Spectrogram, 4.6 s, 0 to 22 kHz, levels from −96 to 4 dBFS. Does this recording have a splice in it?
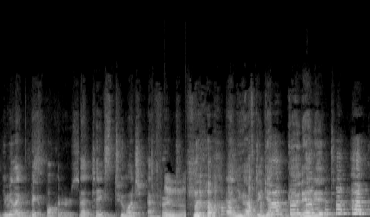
yes; 1 cut; at 0.9 s

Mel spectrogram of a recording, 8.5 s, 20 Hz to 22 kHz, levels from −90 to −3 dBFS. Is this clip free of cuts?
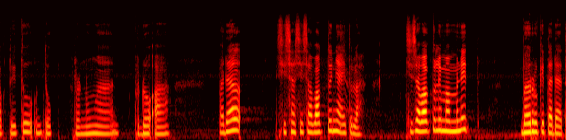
yes; 0 cuts

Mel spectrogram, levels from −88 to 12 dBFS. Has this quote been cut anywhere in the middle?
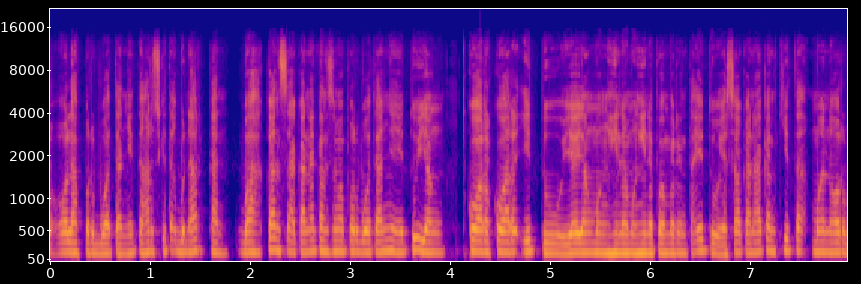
yes; 2 cuts; at 1.8 s, 4.0 s

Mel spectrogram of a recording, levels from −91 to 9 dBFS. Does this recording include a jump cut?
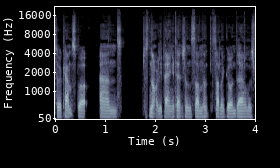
no; 0 cuts

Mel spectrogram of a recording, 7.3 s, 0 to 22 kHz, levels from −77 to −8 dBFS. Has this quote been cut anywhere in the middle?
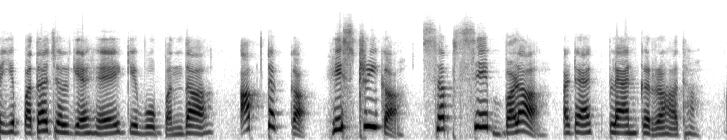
yes; 4 cuts; at 2.2 s, 3.2 s, 4.1 s, 5.5 s

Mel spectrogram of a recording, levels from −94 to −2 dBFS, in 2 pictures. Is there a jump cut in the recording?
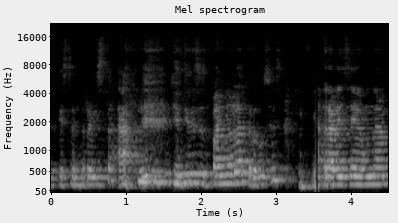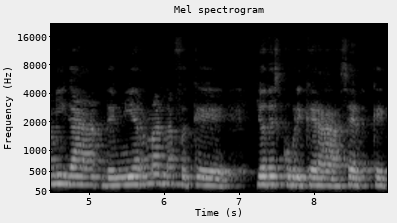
yes; 1 cut; at 3.6 s

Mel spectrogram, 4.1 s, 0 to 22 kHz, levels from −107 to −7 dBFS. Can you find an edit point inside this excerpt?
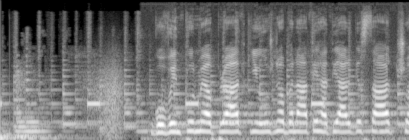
yes; 1 cut; at 1.2 s

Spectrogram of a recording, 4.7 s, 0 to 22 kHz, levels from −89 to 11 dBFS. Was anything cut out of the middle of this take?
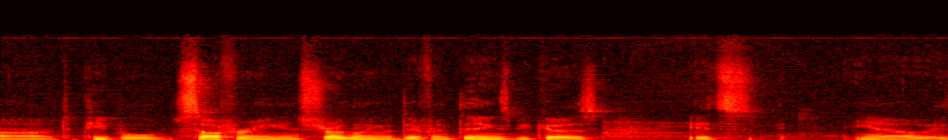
no; 0 cuts

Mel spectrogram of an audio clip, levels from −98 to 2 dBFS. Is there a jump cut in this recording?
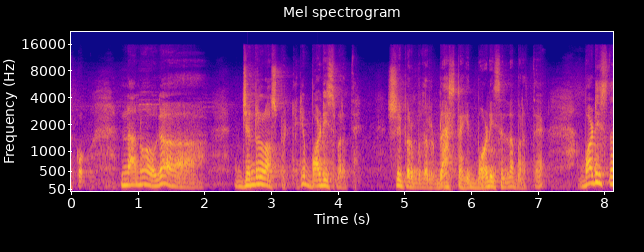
no; 0 cuts

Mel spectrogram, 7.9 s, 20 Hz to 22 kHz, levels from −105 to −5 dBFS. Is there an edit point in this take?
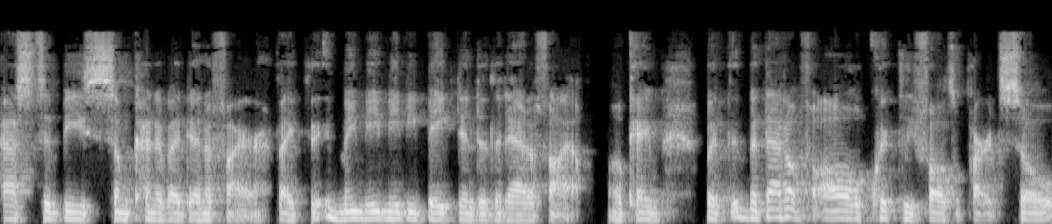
no; 0 cuts

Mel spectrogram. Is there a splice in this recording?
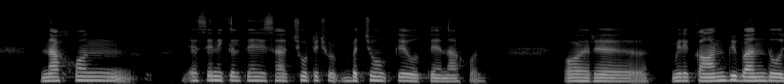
no; 0 cuts

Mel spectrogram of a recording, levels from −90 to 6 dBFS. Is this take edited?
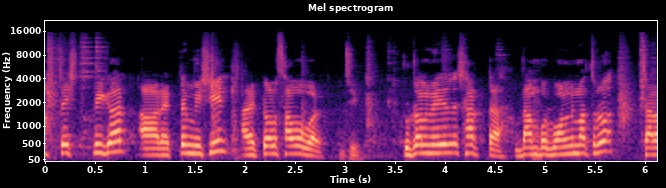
no; 0 cuts

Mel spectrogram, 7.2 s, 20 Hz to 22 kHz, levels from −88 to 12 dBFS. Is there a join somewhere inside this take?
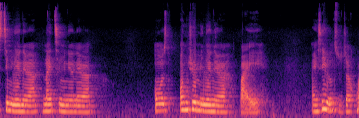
no; 0 cuts

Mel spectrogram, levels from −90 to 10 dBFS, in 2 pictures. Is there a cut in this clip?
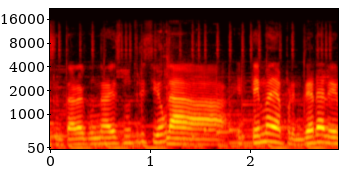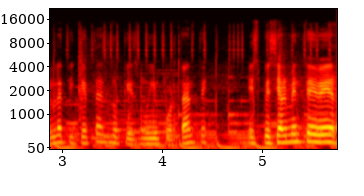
yes; 1 cut; at 1.2 s

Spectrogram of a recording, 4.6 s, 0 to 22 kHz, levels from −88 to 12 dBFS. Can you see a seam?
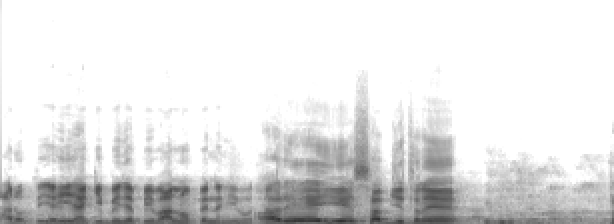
no; 0 cuts

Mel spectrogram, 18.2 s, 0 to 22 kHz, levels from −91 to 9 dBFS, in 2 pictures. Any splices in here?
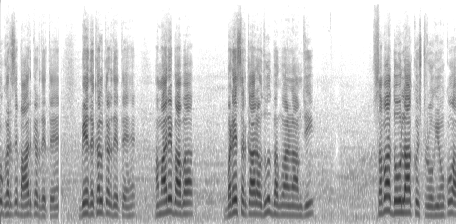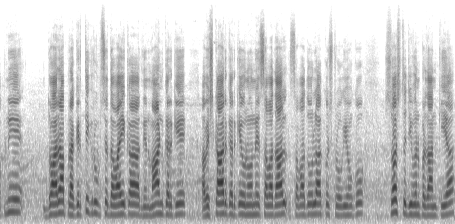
no; 0 cuts

